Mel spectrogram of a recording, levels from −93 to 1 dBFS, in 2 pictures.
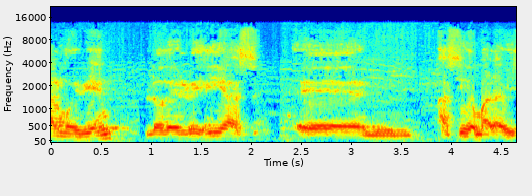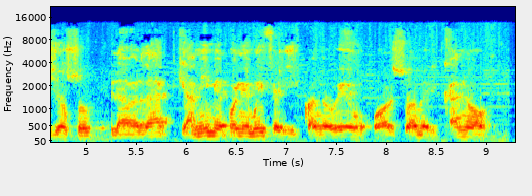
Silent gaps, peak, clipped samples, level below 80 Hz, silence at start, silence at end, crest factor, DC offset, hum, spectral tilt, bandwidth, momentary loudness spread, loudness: none; -2 dBFS; under 0.1%; -52 dBFS; 0 s; 0.05 s; 12 dB; under 0.1%; none; -3.5 dB/octave; 14 kHz; 6 LU; -15 LUFS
